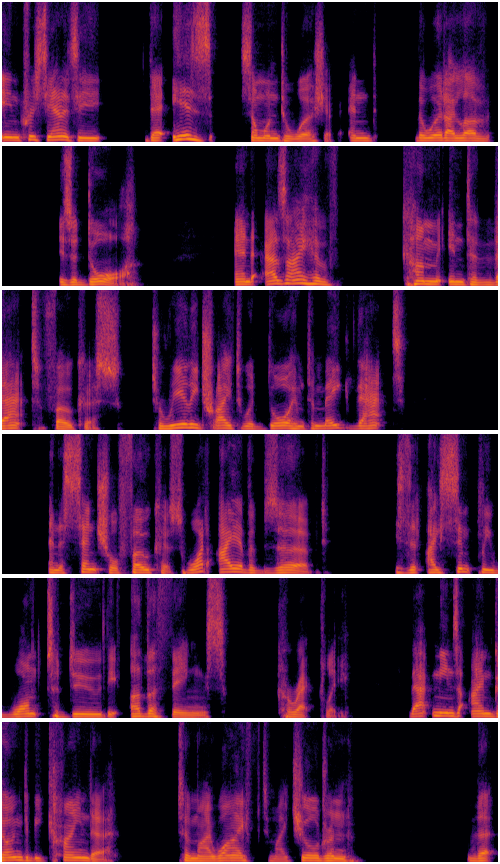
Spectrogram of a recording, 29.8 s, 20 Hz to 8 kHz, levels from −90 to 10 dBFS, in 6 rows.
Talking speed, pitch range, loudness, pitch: 125 wpm, 125-150 Hz, -24 LUFS, 140 Hz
